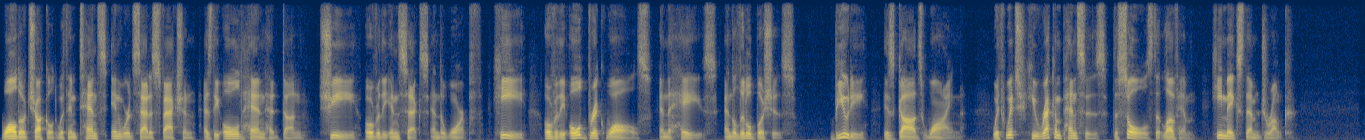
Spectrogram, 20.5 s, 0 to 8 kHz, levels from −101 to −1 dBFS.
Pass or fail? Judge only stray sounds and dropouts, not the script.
pass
